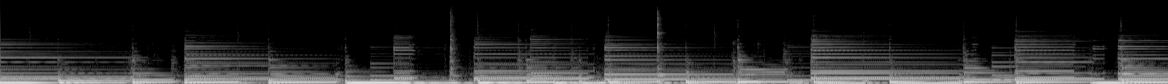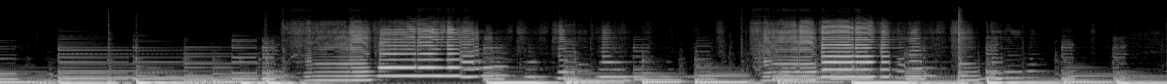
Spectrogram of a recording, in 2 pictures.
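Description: A trio of alto saxophone, guitar and plucked double bass playing a slow jazz arrangement. Guitar chords and a walking double bass line open the piece. About fourteen seconds in, a brighter, fuller lead line comes in on top, most likely the saxophone taking the melody.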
